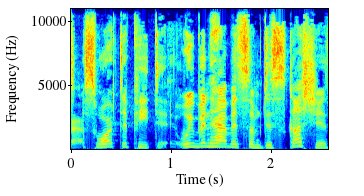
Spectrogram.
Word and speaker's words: Zwarte Piet: I just learned how to pronounce it. It's Piet Day. It's Piet Day. It's Zwarte Piet.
